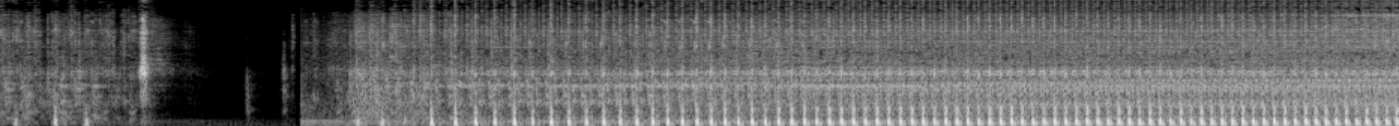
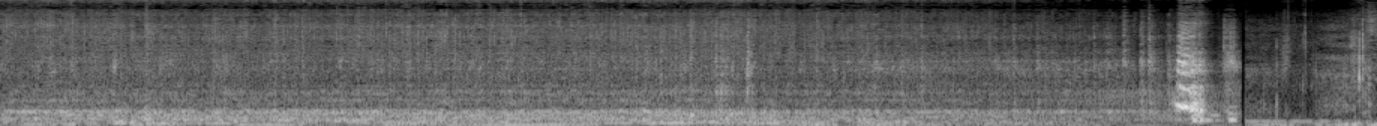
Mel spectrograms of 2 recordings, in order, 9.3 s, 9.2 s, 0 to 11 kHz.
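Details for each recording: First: Old Brister's F1 265E go-kart single-cylinder engine, primed, no air filter, compression release cam makes it hard to start and prone to kickback: after a pull it fires right off and settles into a steady, even beat with no misses; running really good. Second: Go-kart with an F1 265 E engine, first ride after new parts: steady small-engine drone for about eight seconds, then one sharp clunk and the engine dies; sudden mechanical clunk and shutdown, something failed inside.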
